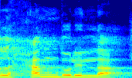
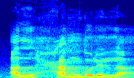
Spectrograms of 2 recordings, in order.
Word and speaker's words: আলহামদুলিল্লাহি: আলহামদুলিল্লাহি রাব্বিল আলামিন এইতো আপনি পড়ছেন আলহামদুলিল্লাহ শব্দটা কি আলহামদুলিল্লাহ এই হা এর মাখরাজ কোথায় হা এর মাখরাজ কোথায় বলেন একজন কন্ঠনালীর মাঝখান থেকে এখান থেকে আপনি উচ্চারণ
